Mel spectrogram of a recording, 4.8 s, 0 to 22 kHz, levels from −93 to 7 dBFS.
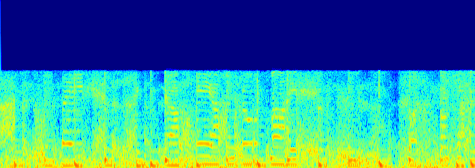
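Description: From 0.0 to 4.7 s the audio keeps dropping in and out, with roughly 2.7 s of it swapped for synthetic noise. That's likely sound chopped by the voice detector, which gates the sender off and fills the gaps with comfort noise, all heard through a band that stops at 4 kHz, consistent with a G.711-style call path.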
